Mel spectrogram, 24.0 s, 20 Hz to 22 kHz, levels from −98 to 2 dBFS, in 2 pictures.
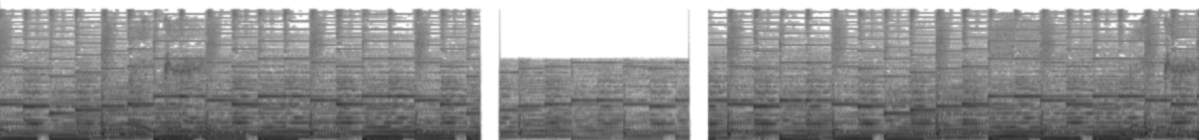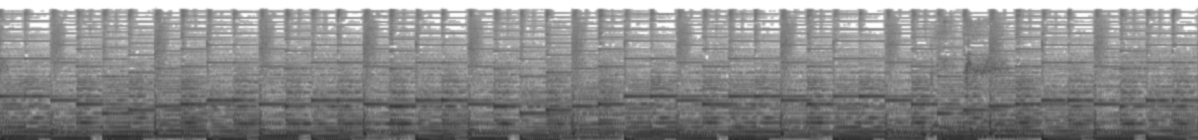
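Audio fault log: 4.80–7.09 s, input switched to a poorer device: recording likely moved to a lower-grade input, so after a 200 ms gap the sound turns dull and boxy, cut off above 3.8 kHz, about 10 dB quieter, with new background noise roughly 35 dB down.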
